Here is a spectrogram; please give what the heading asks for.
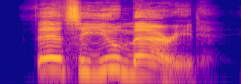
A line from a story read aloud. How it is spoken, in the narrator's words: he exclaimed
